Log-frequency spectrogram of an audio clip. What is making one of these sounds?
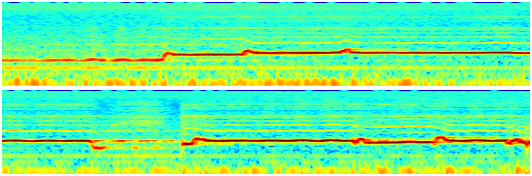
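A woman plays a slow, breathy melody on a small wind instrument.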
